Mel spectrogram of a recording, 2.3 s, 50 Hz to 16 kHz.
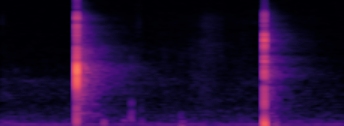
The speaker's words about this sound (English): the highest ranking member claps, and then the second highest member, and then the third, and so on and so forth. So it would take like 15 minutes to clap. And you don't clap like a lot. You just clap once.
